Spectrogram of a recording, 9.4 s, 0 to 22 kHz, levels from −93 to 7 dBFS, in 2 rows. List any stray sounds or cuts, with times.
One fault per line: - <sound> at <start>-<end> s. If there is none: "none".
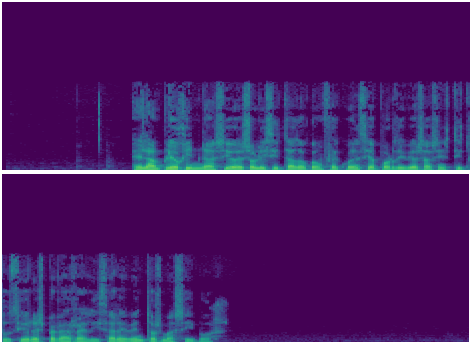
none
